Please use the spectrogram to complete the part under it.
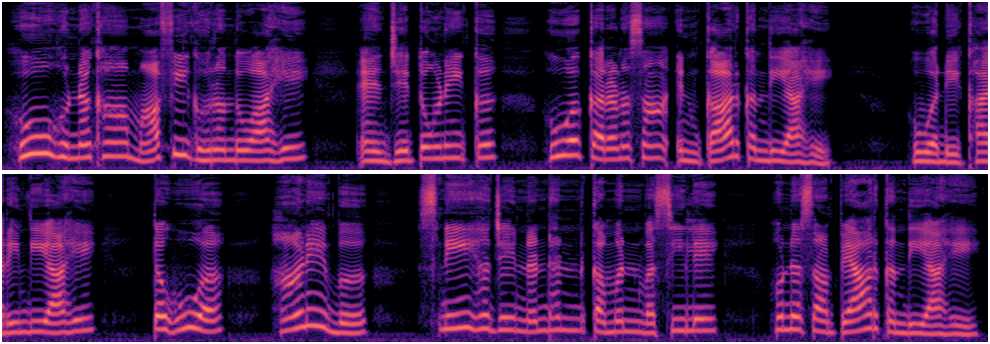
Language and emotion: Sindhi, neutral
